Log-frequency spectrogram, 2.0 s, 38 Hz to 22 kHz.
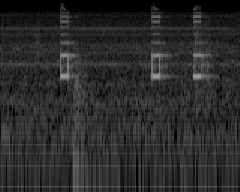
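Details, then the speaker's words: IBM PS/1 motherboard thought dead, with the keyboard plugged in and its lights on: three short, sharp beeps when the delete key is pressed. The board is alive. "I was also pressing the delete key just to see if I could make it beep. And what do you know? It beeped. So maybe it isn't so dead after all."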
